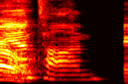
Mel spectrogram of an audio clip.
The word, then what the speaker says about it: Anton: I love that you keep saying his name wrong. – Isn't his name Antoine? Or no. – Anton. – Anton. Oh my God. Where did the W come from?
